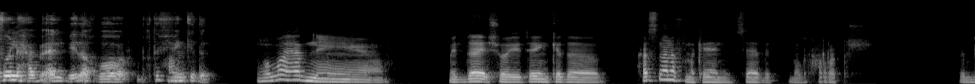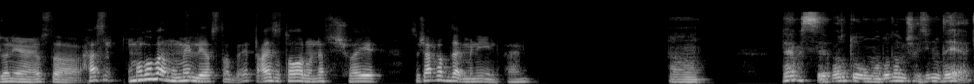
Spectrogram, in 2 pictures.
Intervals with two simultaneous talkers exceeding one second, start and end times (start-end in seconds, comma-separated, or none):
none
